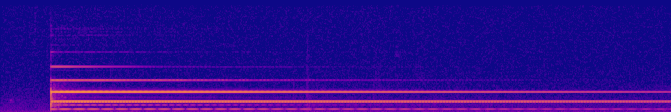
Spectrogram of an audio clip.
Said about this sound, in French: Et je vais vous proposer maintenant juste euh, avec vos oreilles et tout votre corps de suivre euh, le son du bol tibétain et de le suivre le plus longtemps possible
